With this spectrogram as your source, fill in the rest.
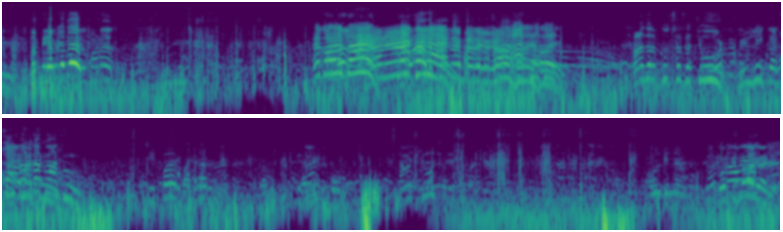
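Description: Young men shout and cheer excitedly outdoors.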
